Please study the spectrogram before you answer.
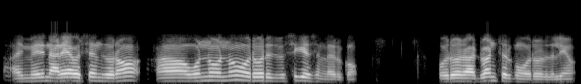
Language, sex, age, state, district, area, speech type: Tamil, male, 18-30, Tamil Nadu, Nagapattinam, rural, conversation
